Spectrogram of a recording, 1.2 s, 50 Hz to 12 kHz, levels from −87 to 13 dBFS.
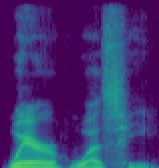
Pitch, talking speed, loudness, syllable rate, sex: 115 Hz, 150 wpm, -18 LUFS, 3.5 syllables/s, male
